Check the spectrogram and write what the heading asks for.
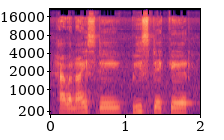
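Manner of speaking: usual speaking voice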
